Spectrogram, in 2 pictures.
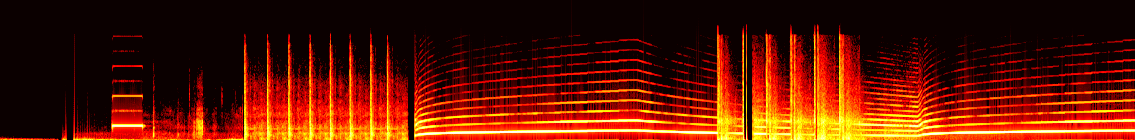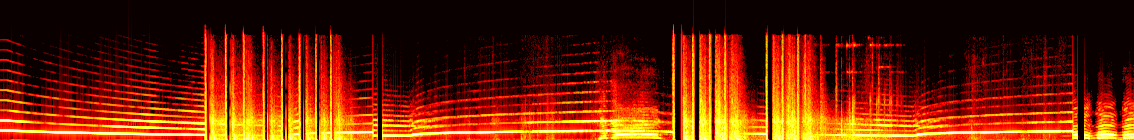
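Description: Police car siren sounding, cycling between long wails that rise and fall slowly in pitch and stretches of fast pulsing, with a short beep about a second in.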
